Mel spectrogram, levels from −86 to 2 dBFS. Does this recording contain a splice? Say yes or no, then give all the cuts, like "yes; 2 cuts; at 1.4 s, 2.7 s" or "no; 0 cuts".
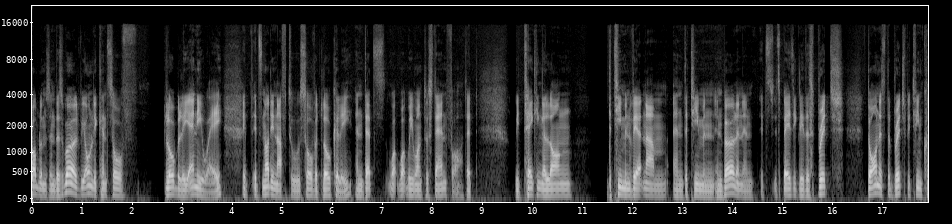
no; 0 cuts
